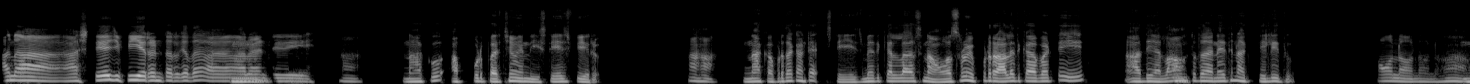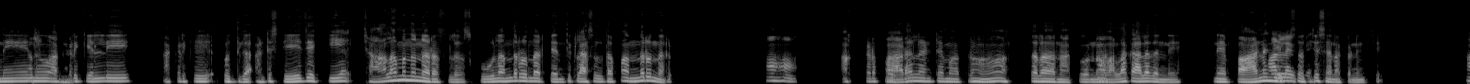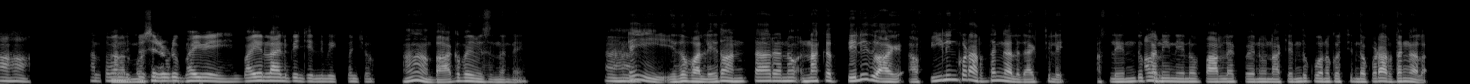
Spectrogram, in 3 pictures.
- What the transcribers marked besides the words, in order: in English: "స్టేజ్ ఫియర్"; in English: "స్టేజ్"; other background noise; in English: "స్టేజ్"; in English: "టెన్త్"; in English: "ఆల్మోస్ట్"; in English: "ఫీలింగ్"; in English: "యాక్చువల్లీ"
- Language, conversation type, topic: Telugu, podcast, ఆత్మవిశ్వాసం తగ్గినప్పుడు దానిని మళ్లీ ఎలా పెంచుకుంటారు?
